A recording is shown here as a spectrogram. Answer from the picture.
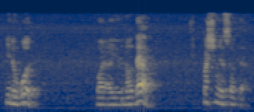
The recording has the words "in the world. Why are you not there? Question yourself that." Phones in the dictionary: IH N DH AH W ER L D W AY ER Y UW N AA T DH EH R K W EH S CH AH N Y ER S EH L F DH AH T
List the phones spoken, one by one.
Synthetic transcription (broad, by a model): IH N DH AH W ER D W AY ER Y UW N AA T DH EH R K W EH S CH AH N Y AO S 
